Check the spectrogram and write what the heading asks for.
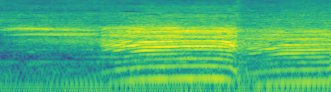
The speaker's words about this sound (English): Now, here's the moo.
